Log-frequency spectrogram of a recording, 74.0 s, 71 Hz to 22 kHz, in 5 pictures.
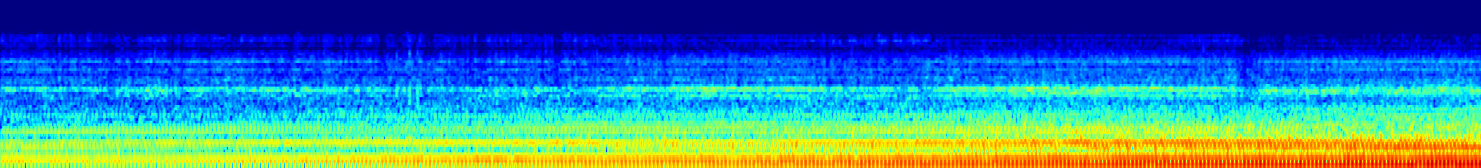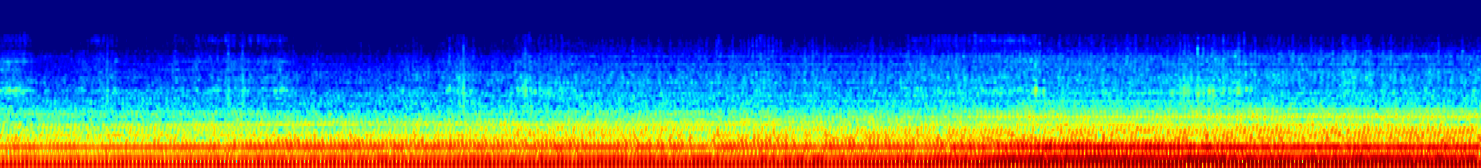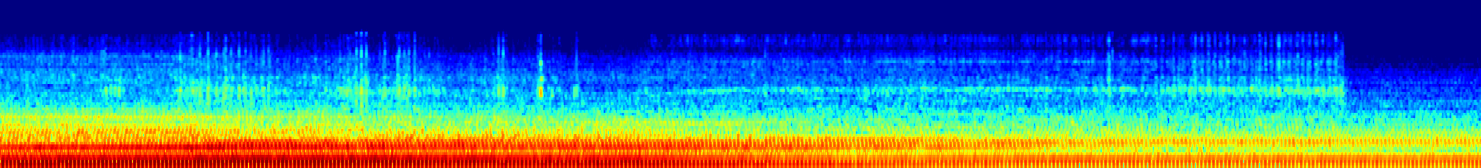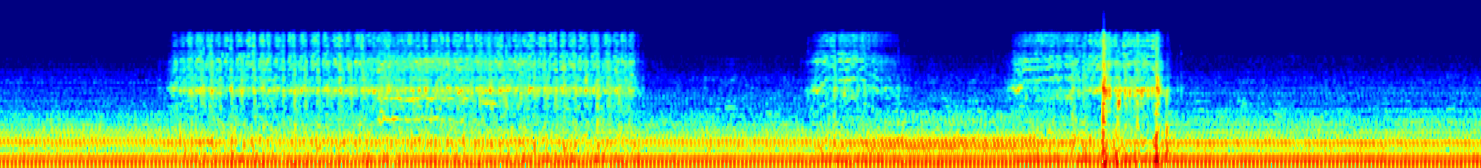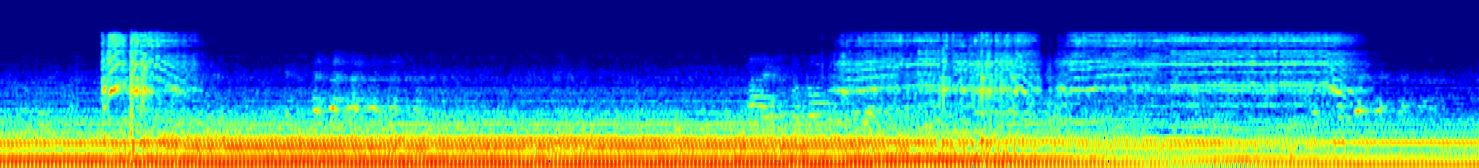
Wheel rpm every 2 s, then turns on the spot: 70, 70, 70, 70, 70, 70, 60, 50, 40, 20, 0, 10, 40, 10, 0, 20, 20, 20, 60, 70, 50, 20, 10, 190, 200, 50, 40, 140, 10, 20, 50, 0, 0, 40, 130, 150, 30.
18-20 24-28 30-34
